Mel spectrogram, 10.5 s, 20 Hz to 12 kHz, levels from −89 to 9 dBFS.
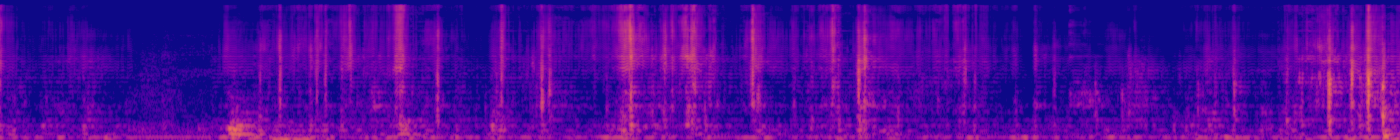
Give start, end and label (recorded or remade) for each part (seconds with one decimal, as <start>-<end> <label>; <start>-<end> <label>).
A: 0.0-1.0 remade; 1.0-1.6 recorded; 1.6-10.5 remade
